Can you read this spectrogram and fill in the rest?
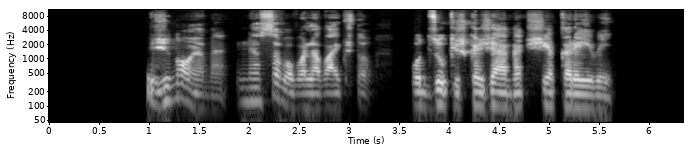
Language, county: Lithuanian, Šiauliai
